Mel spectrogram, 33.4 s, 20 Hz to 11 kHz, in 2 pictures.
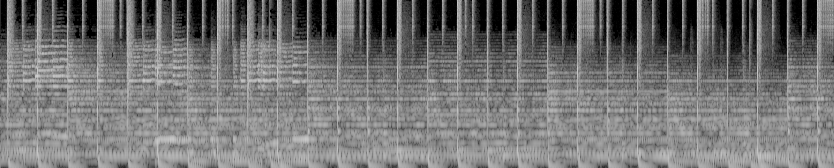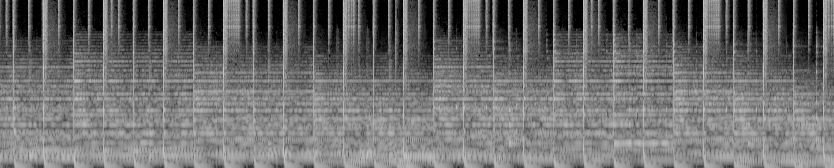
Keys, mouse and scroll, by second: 1.8-4.7 typing, 2.1 ctrl+r, 3.3 ctrl+r, 5.4 Tab, 5.8 KP_Divide, 6.4 a, 6.5 a, 7.0-8.0 middle drag, 8.0-8.4 scroll up 2, 8.5-9.0 middle drag, 9.0-9.7 scroll down 2, 9.9 click, 10.7 KP_7, 12.2 s, 15.0-15.5 scroll down 2, 15.5-16.1 middle drag, 16.1-16.7 scroll up 3, 16.7-17.7 middle drag, 17.7-18.1 scroll up 2, 18.1-18.7 shift+middle drag, 18.7 Tab, 19.1 a, 19.5 s, 22.4 a, 22.5 a, 22.8 Tab, 23.0 scroll down 3, 23.2 a, 23.4 a, 23.7-29.8 middle drag, 30.2 click, 30.9 click, 33.2 shift+a.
